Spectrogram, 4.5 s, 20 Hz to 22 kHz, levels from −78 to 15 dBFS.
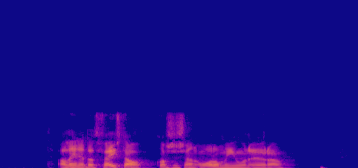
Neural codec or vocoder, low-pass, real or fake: none; 7.2 kHz; real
